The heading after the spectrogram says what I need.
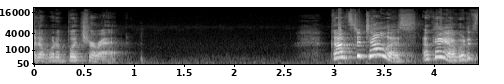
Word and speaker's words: Constantellis: Constantellis.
